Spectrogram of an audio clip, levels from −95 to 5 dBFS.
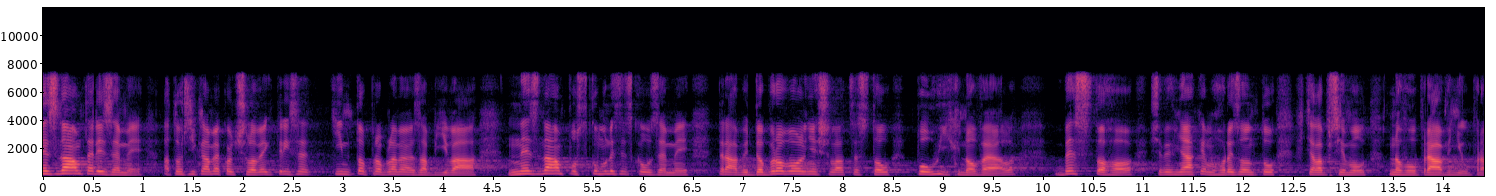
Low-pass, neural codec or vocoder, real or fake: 7.2 kHz; none; real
